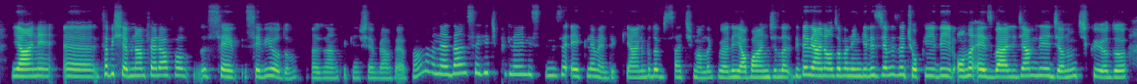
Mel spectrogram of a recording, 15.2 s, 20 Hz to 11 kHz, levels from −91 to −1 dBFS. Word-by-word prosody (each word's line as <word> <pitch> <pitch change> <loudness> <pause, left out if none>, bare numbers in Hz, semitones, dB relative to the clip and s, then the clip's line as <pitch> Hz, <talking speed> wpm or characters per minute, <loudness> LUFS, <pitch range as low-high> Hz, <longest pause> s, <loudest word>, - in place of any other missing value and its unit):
Yani, 245 0 +4
eee, 235 -1 -1
tabii 315 0 +2
Şebnem 260 -3 +1
Ferah 270 +1 0
fal 260 -2 -2 0.3
sev 235 -2 +1
seviyordum. 215 -4 -1
Özlem 185 0 -7
Tekin, 190 -1 -14
Şebnem 185 -1 -8
Ferah 90 - -8
falan 255 - -7
ama 365 - -6
nedense 330 +3 0
hiç 350 +1 -3
playlist'imize 295 -3 -5
eklemedik. 230 -6 -3
Yani 205 +1 -2
bu 240 - -5
da 235 - +5
bir 220 - -8
saçmalık, 210 -2 -7
böyle 210 0 0
yabancılı 215 +1 +1
Bir 250 - -5
de - - +3
yani 260 -2 +6
o 250 - +3
zaman 255 0 +2
İngilizcemiz 265 +3 0
de 285 -2 0
çok 240 -2 +1
iyi 250 -2 -3
değil. 255 -2 0
Onu 235 +3 +4
ezberleyeceğim 230 +2 +4
diye 255 -2 0
canım 225 +2 0
çıkıyordu. 215 -3 0
240 Hz, 160 wpm, -23 LUFS, 215-260 Hz, 0.3 s, yani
